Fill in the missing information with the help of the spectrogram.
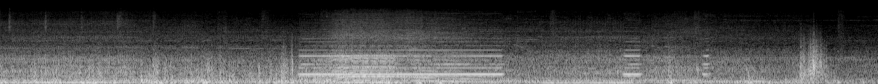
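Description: A vehicle horn is held for about two seconds, then tooted briefly about a second later, over a motorcycle running at road speed with wind on the microphone.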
